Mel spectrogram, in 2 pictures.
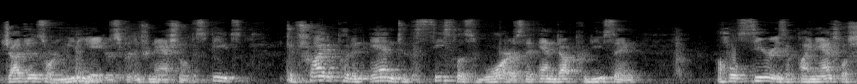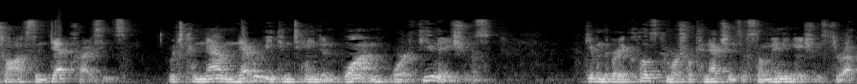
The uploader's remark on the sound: First presentation from the Kant and Colonialism conference held in University of Oxford in October 2010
